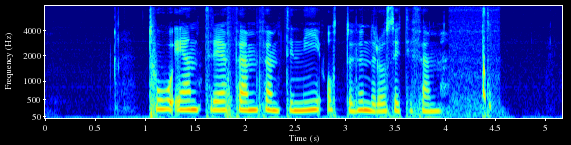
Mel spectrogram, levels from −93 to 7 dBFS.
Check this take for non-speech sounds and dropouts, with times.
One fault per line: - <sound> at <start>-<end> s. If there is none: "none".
- chirp at 4.4-4.5 s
